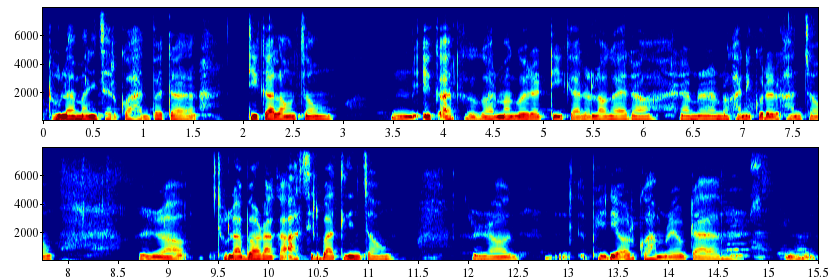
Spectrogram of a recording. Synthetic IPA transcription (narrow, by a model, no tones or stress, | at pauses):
ʈʰulamanisʌɾukoɦat̪̚bʌjt̪ʌ | ʈikalaw̃t͡sʰʌw̃ | ekʌrkakoɡʱʌrmaɡʌeɾʌʈikaɾʌlʌɡaeɾʌramroɾamrokʰanikuɾaɾukʰant͡sʰʌw̃ | rʌʈʰulabʌɽaka̰ʔasirbad̪lint͡sʰʌw̃ | rʌ | pʰeɾiʌrkoɦamroewʈa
